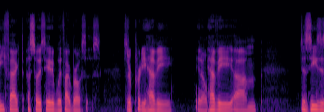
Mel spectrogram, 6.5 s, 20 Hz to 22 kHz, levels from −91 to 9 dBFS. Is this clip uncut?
no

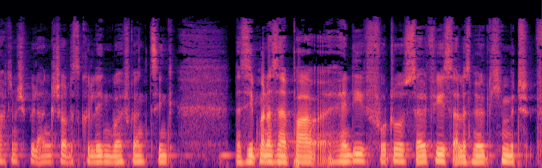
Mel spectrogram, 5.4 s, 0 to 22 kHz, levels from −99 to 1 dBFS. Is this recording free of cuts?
yes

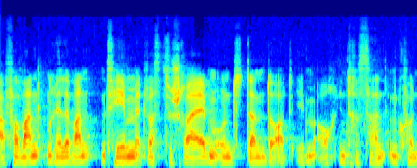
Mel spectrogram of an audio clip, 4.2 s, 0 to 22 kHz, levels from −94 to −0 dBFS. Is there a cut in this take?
yes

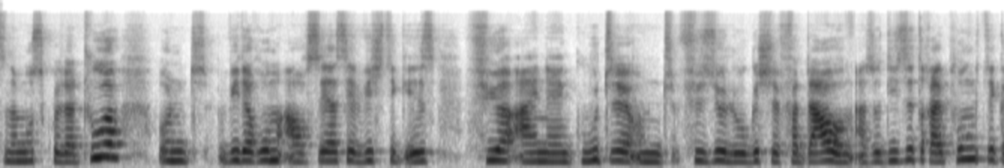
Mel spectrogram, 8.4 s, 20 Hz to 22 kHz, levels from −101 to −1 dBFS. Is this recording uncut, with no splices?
yes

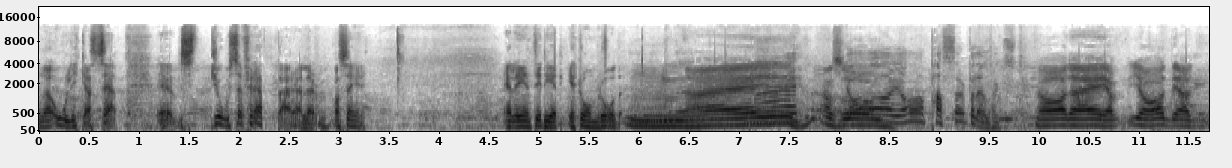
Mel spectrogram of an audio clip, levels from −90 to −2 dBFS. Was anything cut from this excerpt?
yes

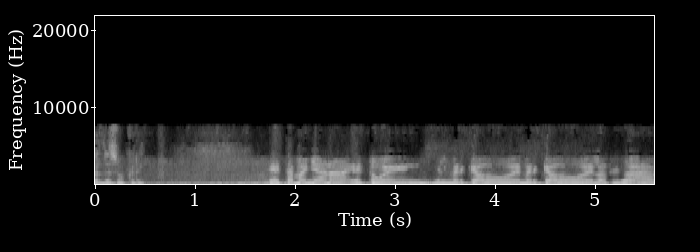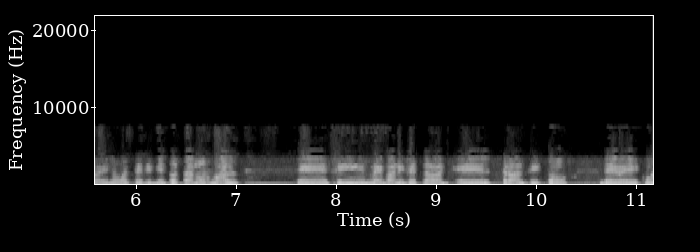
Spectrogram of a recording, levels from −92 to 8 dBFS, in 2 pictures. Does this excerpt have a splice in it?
yes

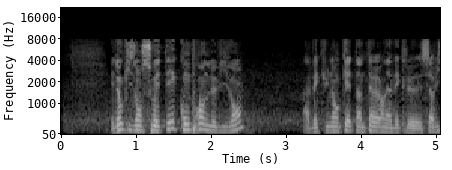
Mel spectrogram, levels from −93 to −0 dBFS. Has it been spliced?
no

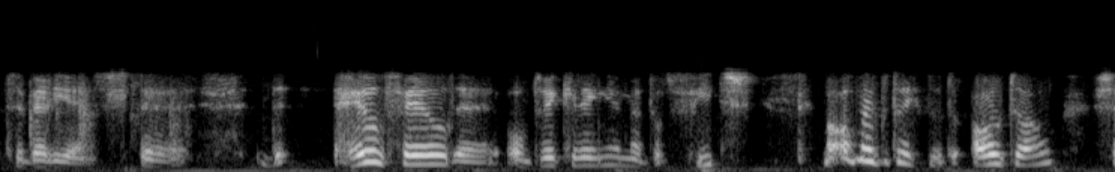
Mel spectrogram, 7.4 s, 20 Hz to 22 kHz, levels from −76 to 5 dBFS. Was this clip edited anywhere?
yes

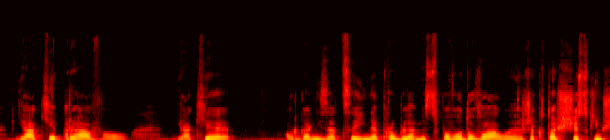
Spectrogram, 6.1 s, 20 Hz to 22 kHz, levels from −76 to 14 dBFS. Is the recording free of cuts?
yes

